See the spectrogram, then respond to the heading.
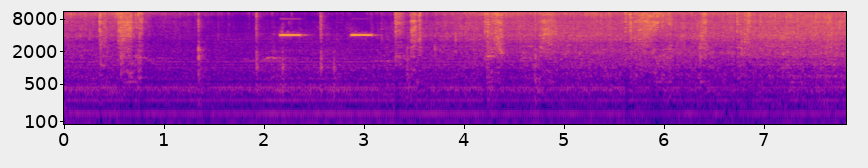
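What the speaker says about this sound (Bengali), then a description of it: "মশলাটা ভালো করে আমি কষিয়ে নেব" Spice paste with salt, cumin powder and turmeric fries in oil and butter with garlic for a chicken dish, a steady close sizzle with occasional spoon scrapes against the pan and two faint high beeps partway through.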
